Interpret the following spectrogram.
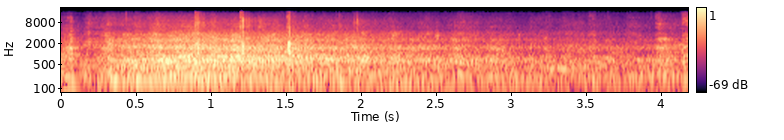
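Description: Audience laughing at a joke in a large hall, swelling in the first second and dying away, with a few sharp clicks near the start.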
